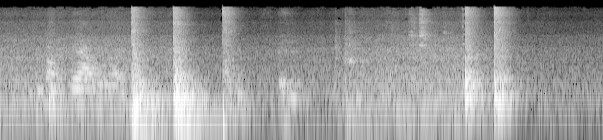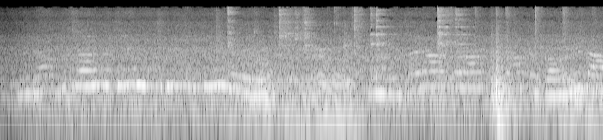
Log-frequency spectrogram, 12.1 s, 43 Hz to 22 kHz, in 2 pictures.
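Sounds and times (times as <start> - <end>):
sharp knocks: 4.6 - 5.2
kitchenware clattering: 8.3 - 11.2.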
